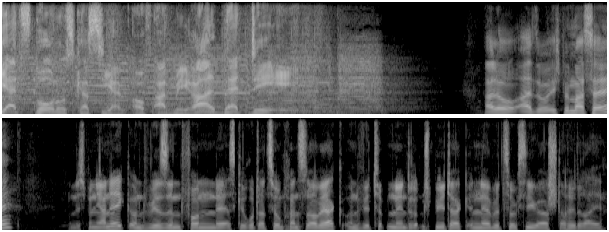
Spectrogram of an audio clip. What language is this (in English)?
German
